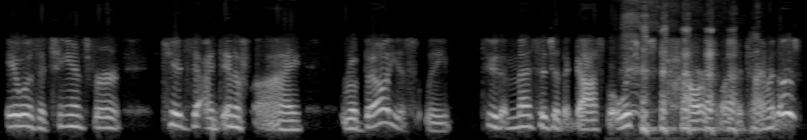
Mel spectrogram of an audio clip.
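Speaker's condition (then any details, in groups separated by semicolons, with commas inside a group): Loss of singing voice; singing voice lost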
